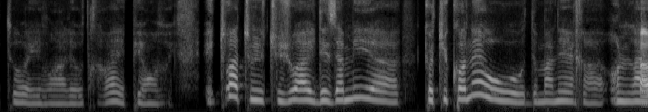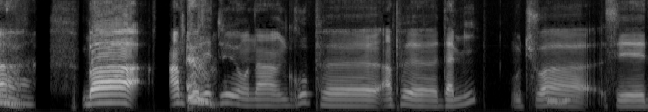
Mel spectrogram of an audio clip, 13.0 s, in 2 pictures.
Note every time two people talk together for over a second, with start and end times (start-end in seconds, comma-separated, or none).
none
